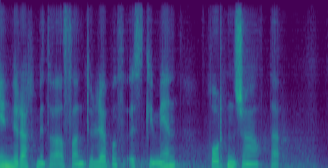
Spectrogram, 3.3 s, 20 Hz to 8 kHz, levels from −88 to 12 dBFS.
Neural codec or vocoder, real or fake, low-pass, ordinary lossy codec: codec, 16 kHz, about 1 kbps, DyCAST, with the encoder's durations; fake; none; none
